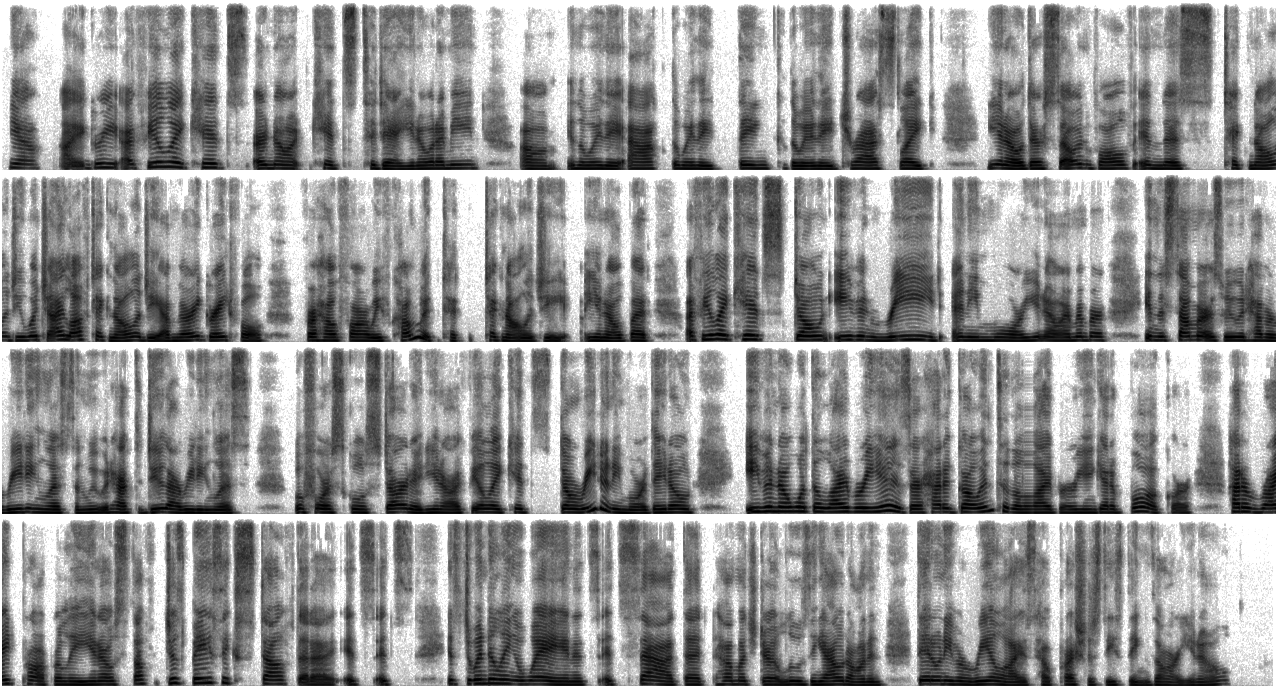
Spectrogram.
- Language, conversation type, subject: English, unstructured, Which nearby trail or neighborhood walk do you love recommending, and why should we try it together?
- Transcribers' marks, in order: tapping; distorted speech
